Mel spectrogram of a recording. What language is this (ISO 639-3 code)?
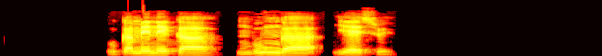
cjk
